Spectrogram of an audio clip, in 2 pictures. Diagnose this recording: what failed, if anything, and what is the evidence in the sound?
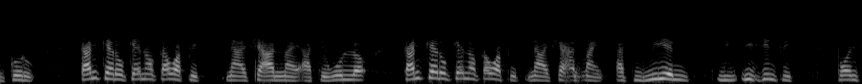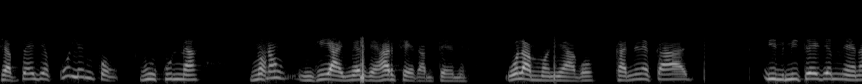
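Codec stage: the whole recording passes through the AMR narrowband mobile codec. The speech is confined to about 150 Hz to 3.5 kHz, and it has a buzzy, synthetic edge that points to a mid-rate AMR-NB mode near 10.2 kbps. The pulse-excited vocal-tract model audibly coarsens the voice.

Network stage: there are three sets of lost AMR speech frames. Sound smears and fades at 5.64–5.88 s, with about 80 ms missing in short runs of up to 40 ms. It does so again at 7.50–7.62 s (about 60 ms) and 11.24–11.45 s (about 40 ms). The decoder extends the last pitch and spectral settings at falling gain, then recovers roughly.

Analogue or driver stage: a loud pop sits on top of continuing audio at 12.23–12.26 s, 14.16–14.20 s and 15.66–15.70 s. Each is a single sharp transient, about 25, 20 and 15 dB above the signal in turn. 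The likely cause is a voltage step from a connector, switch or static discharge.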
